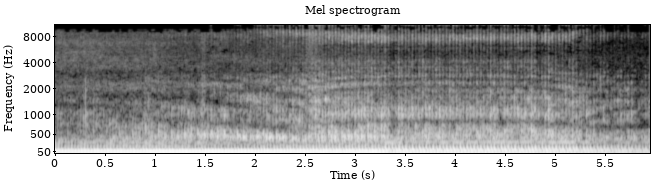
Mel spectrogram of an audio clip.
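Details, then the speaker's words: VW Tiguan idling after an aftermarket remote start install, started remotely with the brake untouched. Steady, even low idle with a smooth regular pulse and no knocks or misses. Normal idle. "open our door get in cars running if I touch the brake it's gonna kill it"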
